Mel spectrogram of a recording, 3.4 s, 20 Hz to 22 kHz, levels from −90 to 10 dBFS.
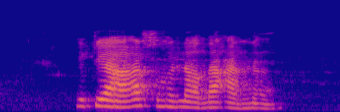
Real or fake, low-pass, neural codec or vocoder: fake; 7.2 kHz; vocoder, 22.05 kHz, 80 mel bands, HiFi-GAN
